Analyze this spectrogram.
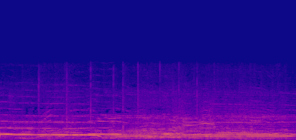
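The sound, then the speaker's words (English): A large crowd in Brazil cheers in joy and relief as the home team beats Colombia in the World Cup quarterfinal, many voices overlapping into a dense, steady roar with some high whoops rising above it, loud throughout the whole stretch. “In Brazil, cheers of joy and relief as the World Cup home team won its quarterfinal against Colombia.”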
